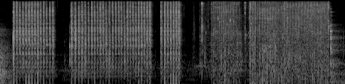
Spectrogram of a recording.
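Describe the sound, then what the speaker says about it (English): Hand file scraping rust inside a hole on a Ford Escape during suspension and brake work, loud close rasping strokes in quick bursts with short pauses between them, no voice. "Little file action."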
